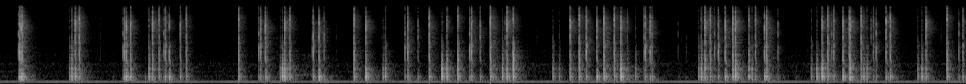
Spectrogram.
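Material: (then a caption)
Wood. Fingernail tips tap fast and hard on the solid, polished top of a varnished wooden desk, with some scratching across the surface. The taps come in quick, dense bursts of short, bright clicks that die away almost instantly, over a steady low hum.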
